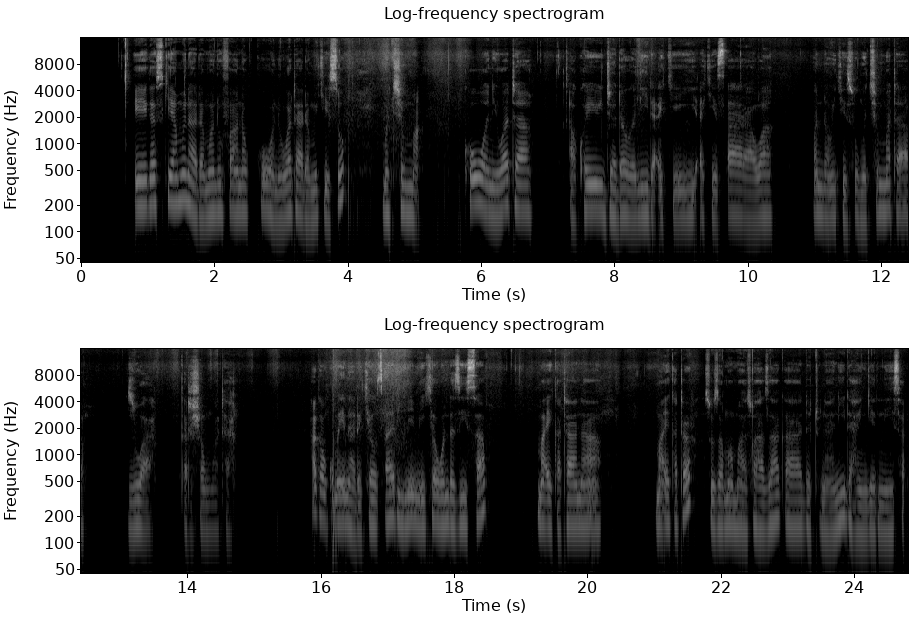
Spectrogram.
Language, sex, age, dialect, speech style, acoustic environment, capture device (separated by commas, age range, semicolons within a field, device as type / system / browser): Hausa, female, 18-24, Nigeria - Kano, focused, people talking; silence, mobile / Linux / Chrome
